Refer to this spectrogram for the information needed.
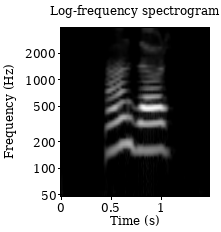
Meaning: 1. powerless, impotent 2. weak, feeble 3. uninfluential
- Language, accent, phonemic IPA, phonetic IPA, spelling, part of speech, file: Armenian, Eastern Armenian, /ɑnˈzoɾ/, [ɑnzóɾ], անզոր, adjective, Hy-անզոր.ogg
